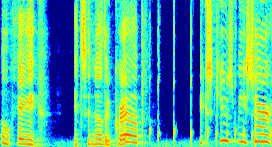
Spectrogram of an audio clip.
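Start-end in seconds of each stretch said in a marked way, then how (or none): 2.5-3.4 unsteady, wandering, wobbly high character voice. Voicing a character addressing a crab, unsteady high-voiced character. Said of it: "This voice is going all over the place".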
